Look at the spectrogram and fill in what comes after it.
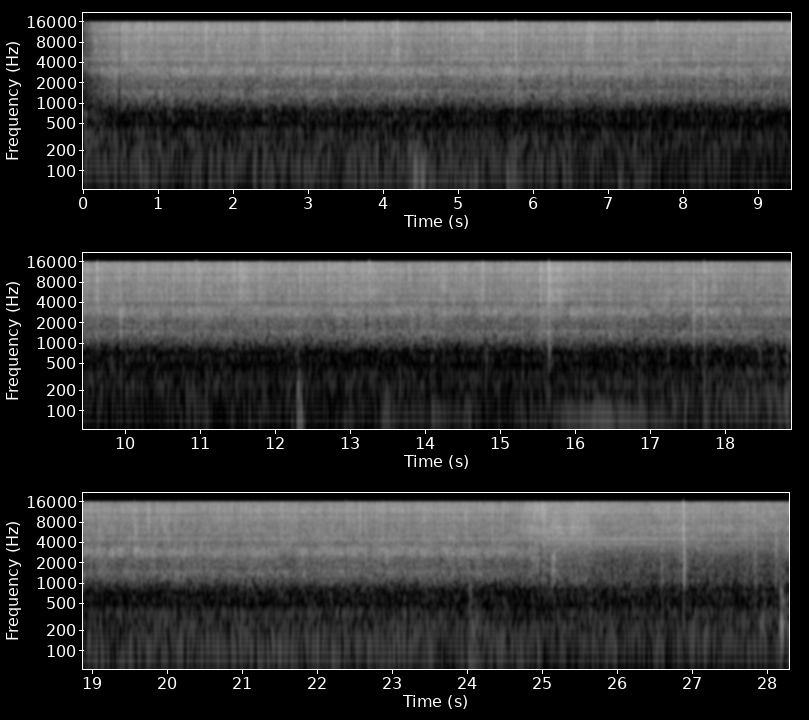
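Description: Meat and vegetables sizzling in a small cast iron skillet over a gas-canister camp stove. The steady sizzle starts abruptly at the beginning, with a few light clicks of utensils against the pan.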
